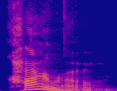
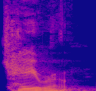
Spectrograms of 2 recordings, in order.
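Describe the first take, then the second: First: It is pronounced like the Egyptian city's name. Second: It is pronounced differently from the Egyptian city. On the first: "like that great city in Egypt" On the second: "deliberately pronounced the name of that town Cairo"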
